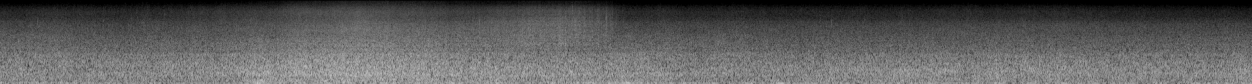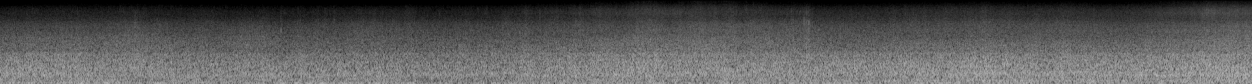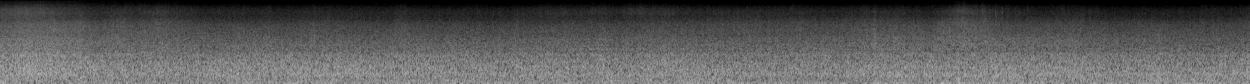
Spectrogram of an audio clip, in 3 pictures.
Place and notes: Gushan, Kaohsiung - The sound of the waves
鼓山區 (Gushan), 高雄市 (Kaohsiung City), 中華民國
